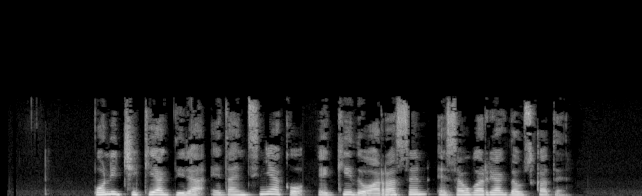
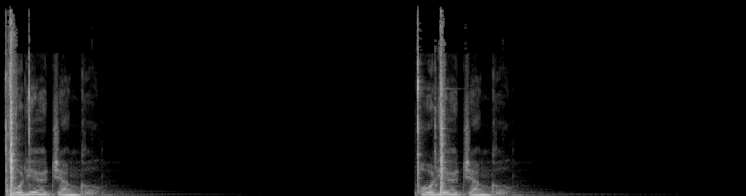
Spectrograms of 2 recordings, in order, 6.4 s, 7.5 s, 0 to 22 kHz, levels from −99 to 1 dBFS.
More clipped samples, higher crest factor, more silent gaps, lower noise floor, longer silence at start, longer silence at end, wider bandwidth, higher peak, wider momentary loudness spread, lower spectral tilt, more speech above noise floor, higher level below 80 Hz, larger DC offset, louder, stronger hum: neither; second, 16 dB vs 32 dB; second, none vs 2.51-2.55 s, 2.62-4.14 s; second, -72 dBFS vs under -90 dBFS; first, 0.95 s vs 0.05 s; second, 0.75 s vs 2.4 s; second, 11.5 kHz vs 17.5 kHz; about the same, -4 dBFS vs -4 dBFS; second, 8 LU vs 13 LU; first, -5.5 dB/octave vs -3 dB/octave; second, 52 dB vs over 57 dB; about the same, -70 dBFS vs -70 dBFS; neither; first, -20 LUFS vs -31 LUFS; neither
